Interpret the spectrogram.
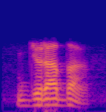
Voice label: socks, punjabi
